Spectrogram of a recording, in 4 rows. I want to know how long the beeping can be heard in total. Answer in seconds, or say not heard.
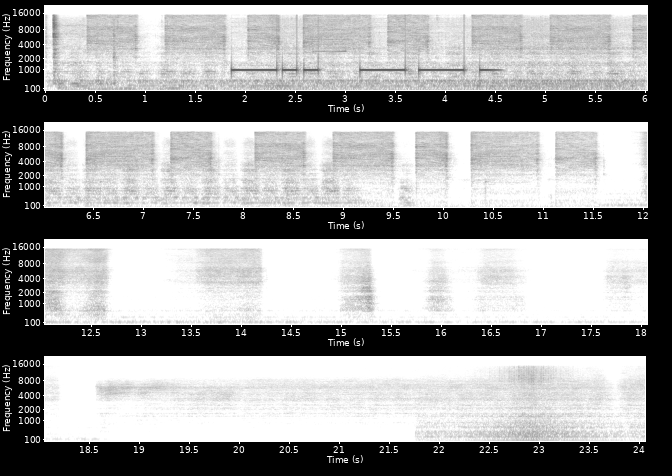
3 s.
